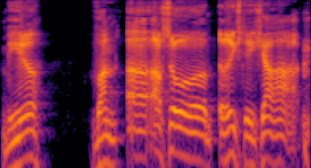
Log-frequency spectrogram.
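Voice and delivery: drawn-out, doddering realization; old man remembering. Acted. Old husband finally catching on to his wife, doddering. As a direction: let it dawn slowly in an old voice.

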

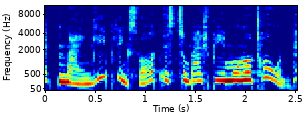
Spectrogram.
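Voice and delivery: lively high confession of a favourite; gushing gnome. Acted. Gnome to centaur, gushing about a favourite word. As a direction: introduce "monoton" brightly within the sentence.

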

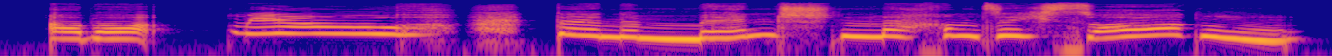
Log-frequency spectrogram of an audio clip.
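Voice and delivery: very high, loud meowing plea; protesting cat. A narrator's reading. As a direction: wail the worry at high pitch. Zelda protests to runaway friend. (hoch und laut klagende Katze)

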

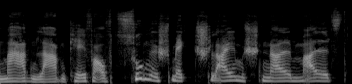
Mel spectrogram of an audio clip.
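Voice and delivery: normal talking voice

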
